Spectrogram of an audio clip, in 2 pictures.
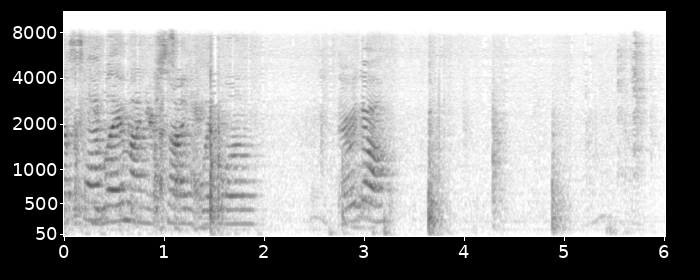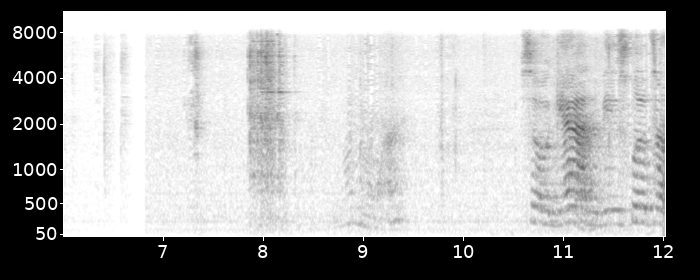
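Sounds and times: hard items knocking on counter: 0:03.6 - 0:05.2.

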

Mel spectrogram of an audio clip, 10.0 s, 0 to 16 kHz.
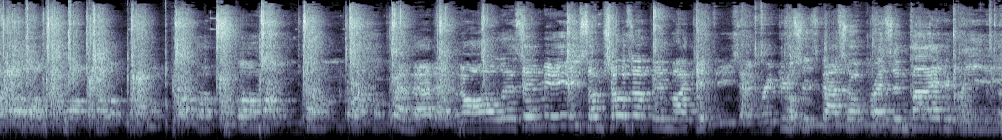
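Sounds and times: hand claps: 0:00.0 - 0:08.1, 0:08.7 - 0:10.0
a cappella group singing: 0:00.0 - 0:10.0.

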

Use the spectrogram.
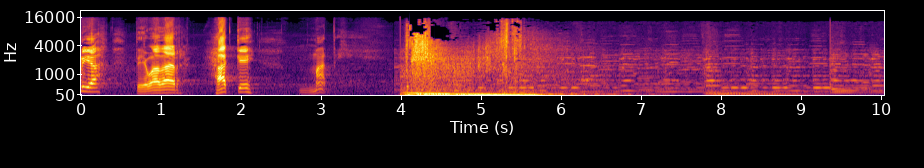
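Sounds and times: deep cinematic boom: 0:04.0 - 0:07.2.

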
